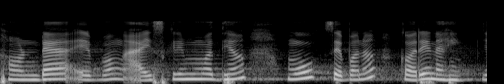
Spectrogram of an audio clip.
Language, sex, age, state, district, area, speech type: Odia, female, 18-30, Odisha, Dhenkanal, rural, spontaneous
